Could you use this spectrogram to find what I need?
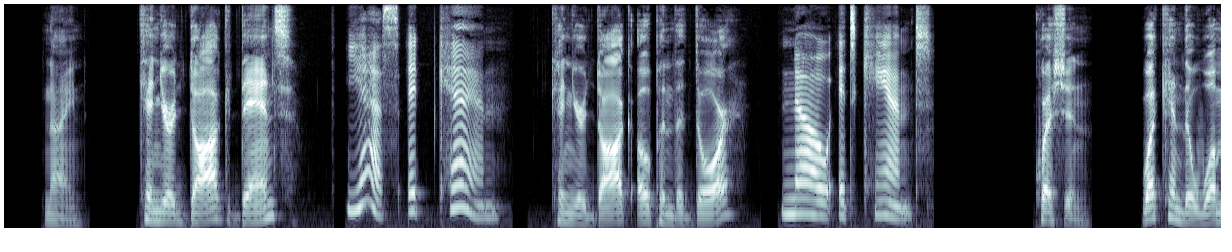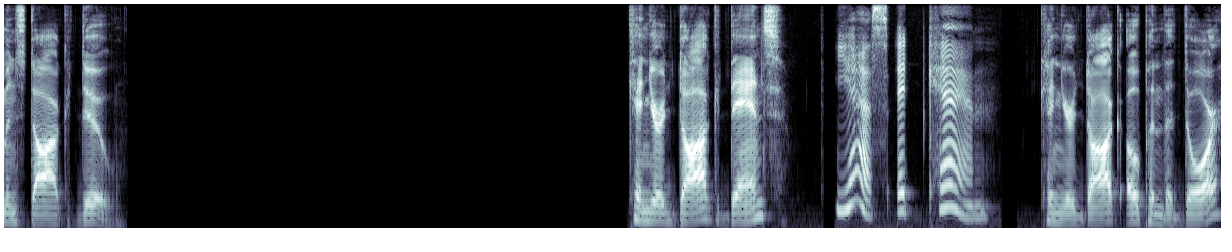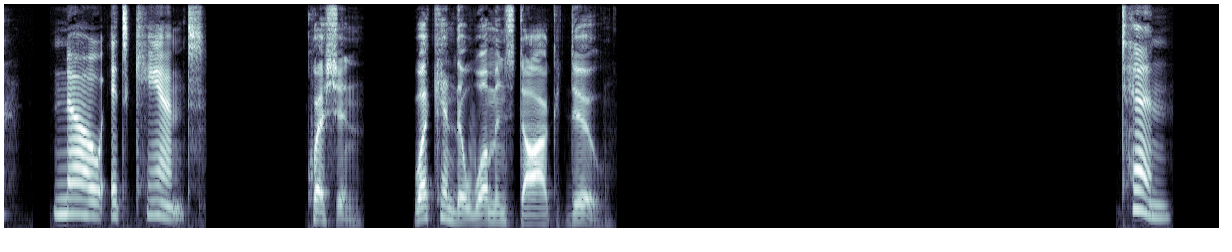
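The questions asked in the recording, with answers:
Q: Question. What can the woman's dog do?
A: It can dance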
